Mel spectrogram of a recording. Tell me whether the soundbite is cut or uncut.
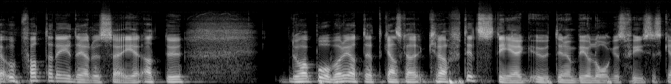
uncut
